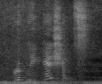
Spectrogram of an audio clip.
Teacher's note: there is assimilation T because T here followed by ion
